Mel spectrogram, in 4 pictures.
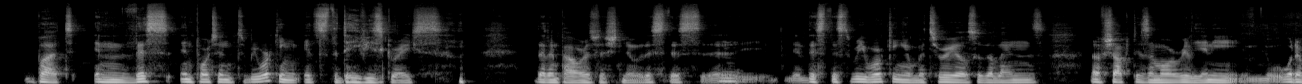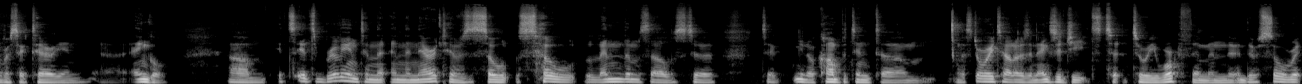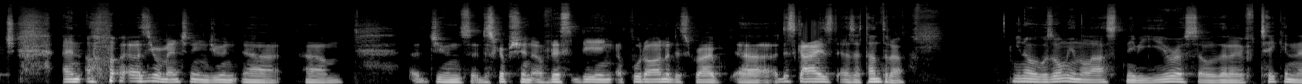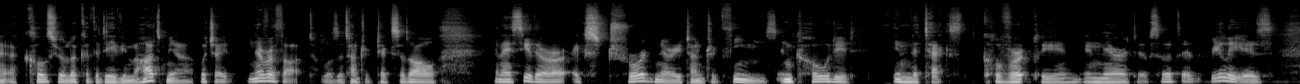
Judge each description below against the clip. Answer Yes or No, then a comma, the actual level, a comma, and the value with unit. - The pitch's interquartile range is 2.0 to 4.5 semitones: Yes, average, 3.4 semitones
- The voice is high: No, low, 105 Hz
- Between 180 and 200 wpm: No, average, 155 wpm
